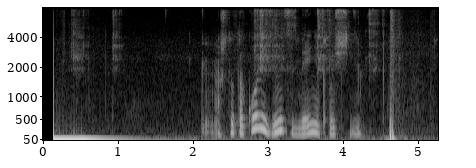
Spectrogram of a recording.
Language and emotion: Russian, neutral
